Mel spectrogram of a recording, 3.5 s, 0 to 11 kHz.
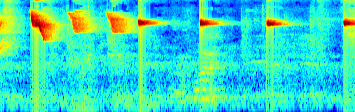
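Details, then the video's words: Young harlequin saffron finch, four and a half months old: three broad downslurred chirps followed by thin, sharp, evenly spaced whistled notes roughly every two-thirds of a second. "canario da terra filhote arlequin cantando muito 4 meses e meio de vida canario ancestral"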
